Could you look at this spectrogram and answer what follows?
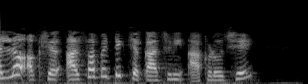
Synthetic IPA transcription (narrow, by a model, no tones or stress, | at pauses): lːoʔəkʃəɾalfabeʈik̚t͡ʃəkat͡ʃɳ̃iʔã̰kɽot͡ʃʰe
